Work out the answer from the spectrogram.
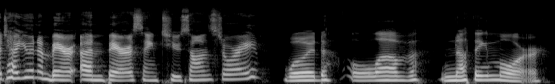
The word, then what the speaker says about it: Tucson: God can I tell you an em embarrassing Tucson story would love nothing more I had never heard it pronounced out loud before for some reason tux yeah I had only seen the word and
